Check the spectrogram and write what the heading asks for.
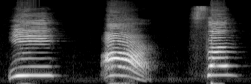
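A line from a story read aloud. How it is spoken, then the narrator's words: Loud counting. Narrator (Chinese): 万亚开始大声数着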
